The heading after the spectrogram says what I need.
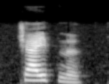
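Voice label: "чайтны", Komi, female; kpv audio dict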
